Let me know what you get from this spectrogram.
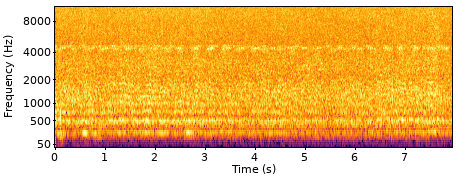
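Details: Bees hum in a steady, dense drone of many overlapping wingbeats, with low tonal bands and a faint higher whine holding constant throughout; a few individual bees briefly swell louder as they pass close.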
